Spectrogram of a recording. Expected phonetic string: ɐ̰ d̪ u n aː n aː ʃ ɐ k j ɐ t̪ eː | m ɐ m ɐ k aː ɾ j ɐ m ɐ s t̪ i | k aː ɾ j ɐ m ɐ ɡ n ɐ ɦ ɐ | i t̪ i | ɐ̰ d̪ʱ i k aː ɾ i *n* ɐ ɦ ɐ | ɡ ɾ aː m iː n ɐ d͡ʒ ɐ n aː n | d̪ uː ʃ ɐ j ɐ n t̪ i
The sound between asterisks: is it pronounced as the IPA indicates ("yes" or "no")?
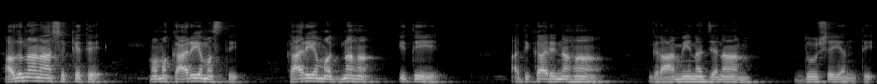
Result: yes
